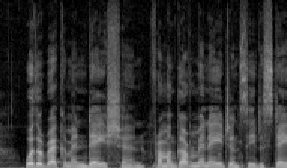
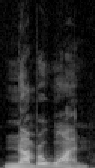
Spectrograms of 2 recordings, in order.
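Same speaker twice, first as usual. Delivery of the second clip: usual speaking voice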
